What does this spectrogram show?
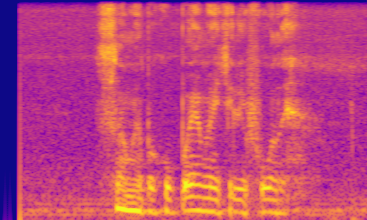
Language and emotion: Russian, neutral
